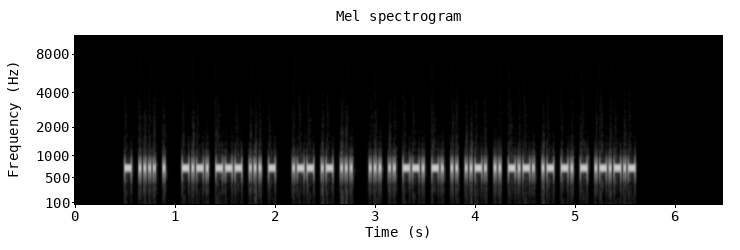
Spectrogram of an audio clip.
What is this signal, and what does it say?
Morse code, heard as a keyed tone, about 50 wpm, 700 Hz. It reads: THE COST WAS SIGNIFICANT.
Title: Sentences from Top 1000 Words - Review Part 6 - 50wpm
